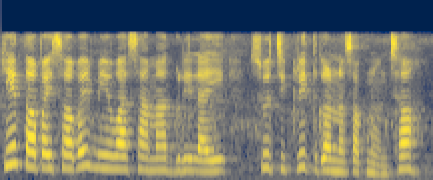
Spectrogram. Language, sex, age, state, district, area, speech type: Nepali, female, 45-60, West Bengal, Kalimpong, rural, read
